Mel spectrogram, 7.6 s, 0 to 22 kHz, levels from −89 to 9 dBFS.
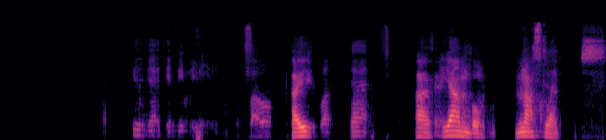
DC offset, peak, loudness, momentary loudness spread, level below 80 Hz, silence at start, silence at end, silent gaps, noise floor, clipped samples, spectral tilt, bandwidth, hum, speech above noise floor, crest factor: under 0.1%; -10 dBFS; -29 LUFS; 24 LU; -64 dBFS; 1.65 s; 0.05 s; 3.49-3.55 s, 4.28-4.37 s, 4.89-5.19 s, 7.06-7.10 s; under -90 dBFS; under 0.1%; -6 dB/octave; 11.5 kHz; none; over 60 dB; 22 dB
